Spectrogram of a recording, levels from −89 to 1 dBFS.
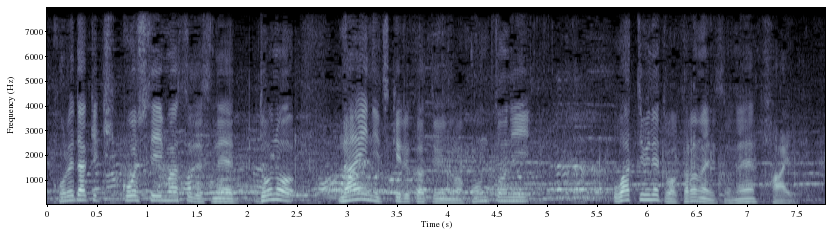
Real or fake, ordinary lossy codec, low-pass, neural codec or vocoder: real; none; none; none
